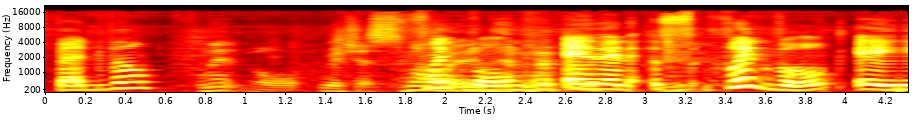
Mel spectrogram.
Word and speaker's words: Fayetteville: Tennessee well Fayetteville which by the locals is pronounced fed Vil and then split volt a distant suburb of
